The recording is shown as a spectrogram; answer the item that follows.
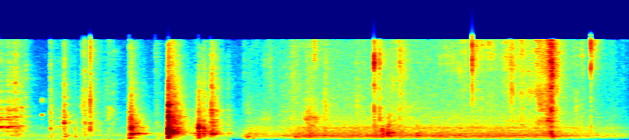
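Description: Faint scattered clicks, taps and rustles of small craft supplies being handled, a plastic die package and cardstock with painter's tape, followed by a faint steady hiss.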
